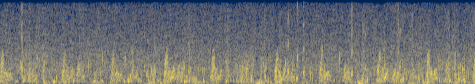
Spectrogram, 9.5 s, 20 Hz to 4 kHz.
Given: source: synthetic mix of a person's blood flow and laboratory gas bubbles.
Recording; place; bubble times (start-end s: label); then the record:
Doppler ultrasound of blood flow; precordium
0.37-1.20 s: bubbles
1.42-1.70 s: bubbles
1.74-2.15 s: bubbles
2.45-3.25 s: bubbles
3.60-4.13 s: bubbles
4.47-5.12 s: bubbles
5.17-5.41 s: bubbles
5.67-6.14 s: bubbles
6.19-6.29 s: bubbles
6.75-6.92 s: bubbles
6.95-7.45 s: bubbles
7.64-8.50 s: bubbles
8.71-9.41 s: bubbles
From the record:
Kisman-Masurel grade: 342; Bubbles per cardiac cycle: rolling drumbeat, 9 or more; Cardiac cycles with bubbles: 100%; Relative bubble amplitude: moderate (0.250 to 0.450); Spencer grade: 3 (all of the cardiac periods contain showers or single bubble signals, but not dominating or overriding the cardiac motion signals); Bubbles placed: only in the low amplitude regions of the cardiac cycle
